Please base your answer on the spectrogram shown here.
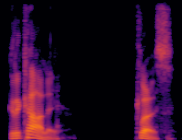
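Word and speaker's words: Grecale: come early next year which was the Maserati Gali Galza how it's pronounced Gali close.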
